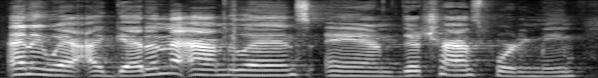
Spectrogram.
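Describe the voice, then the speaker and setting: A woman's voice: medium pitch, brisk. A young woman telling a story casually and with animation, full of fillers, acting out what people said. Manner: chatty and animated, many "like" fillers, acts out dialogue. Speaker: vlogger telling her birth story.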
